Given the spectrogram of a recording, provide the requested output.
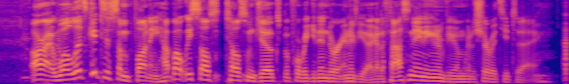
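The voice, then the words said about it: Very fast jumbled auctioneer-like speech. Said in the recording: “That was a very fast sentence... Like it jumbled... Did I go too fast for you?... Did I sound like an auctioneer?”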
